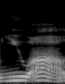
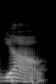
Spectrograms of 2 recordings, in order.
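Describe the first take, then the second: First: Said in the usual way. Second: "y'all" run into one syllable; contracted Southern "y'all". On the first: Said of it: "Instead of saying you all". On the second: Shown as a demonstration. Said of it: "she said y'all".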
